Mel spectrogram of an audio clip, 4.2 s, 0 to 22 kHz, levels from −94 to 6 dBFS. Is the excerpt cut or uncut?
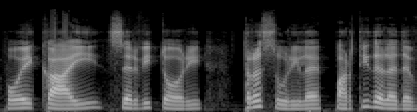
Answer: uncut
